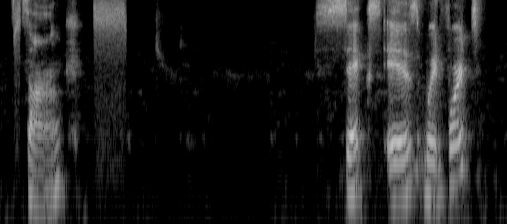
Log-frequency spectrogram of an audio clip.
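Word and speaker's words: cinq: will just say cuts five is sunk so it kind of sounds like if you're saying sink in like a funny accent so sunk six is wait for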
